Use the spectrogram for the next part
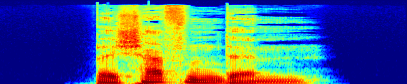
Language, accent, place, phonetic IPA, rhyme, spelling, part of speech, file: German, Germany, Berlin, [bəˈʃafn̩dəm], -afn̩dəm, beschaffendem, adjective, De-beschaffendem.ogg
- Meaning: strong dative masculine/neuter singular of beschaffend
